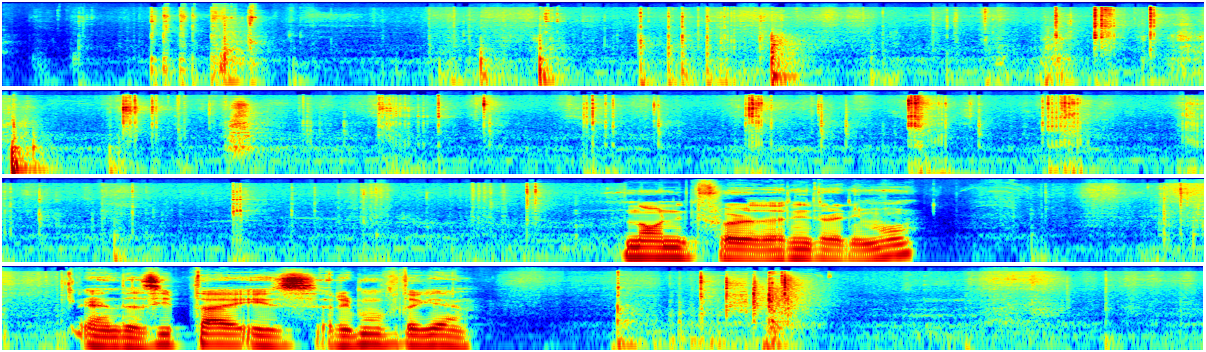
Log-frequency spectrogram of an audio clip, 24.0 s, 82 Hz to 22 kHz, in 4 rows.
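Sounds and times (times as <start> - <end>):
plastic zip tie clicks and scrapes: 6.6 - 12.3.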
